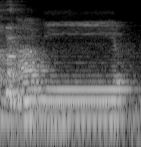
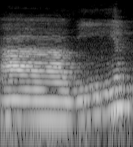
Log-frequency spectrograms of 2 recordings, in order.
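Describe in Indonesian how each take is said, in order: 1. Vokal pertama pendek, yang kedua panjang. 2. Kedua vokal dibaca panjang. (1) "amin a-nya pendek" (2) "amin panjang dua-duanya"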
